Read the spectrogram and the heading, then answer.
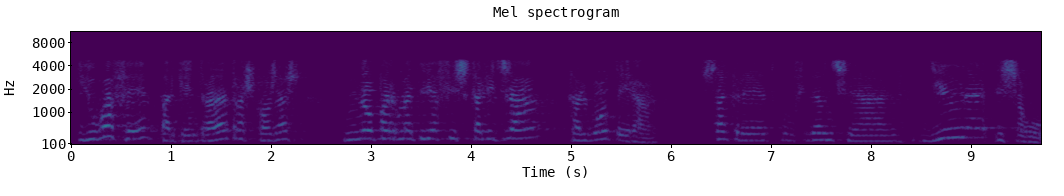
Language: Catalan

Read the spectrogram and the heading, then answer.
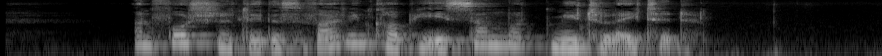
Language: English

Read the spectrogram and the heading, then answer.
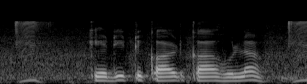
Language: Bhojpuri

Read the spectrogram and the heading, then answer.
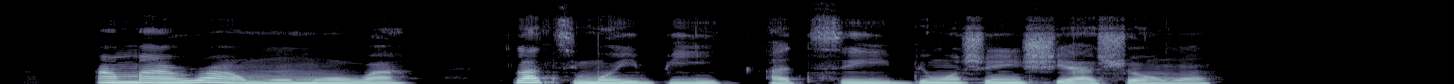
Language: Yoruba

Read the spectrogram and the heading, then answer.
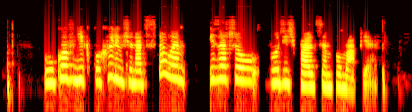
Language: Polish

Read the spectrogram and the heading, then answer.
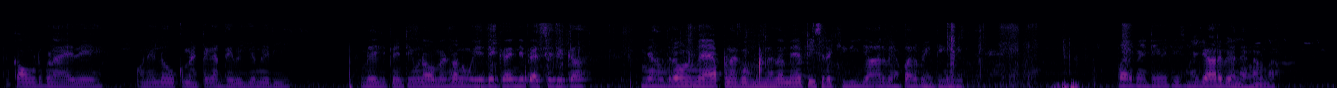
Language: Dogri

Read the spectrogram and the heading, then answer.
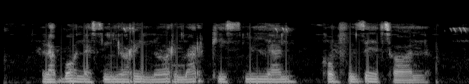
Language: Esperanto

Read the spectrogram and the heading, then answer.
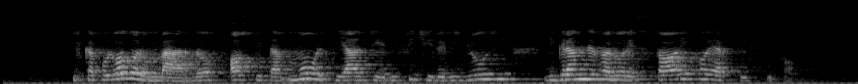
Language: Italian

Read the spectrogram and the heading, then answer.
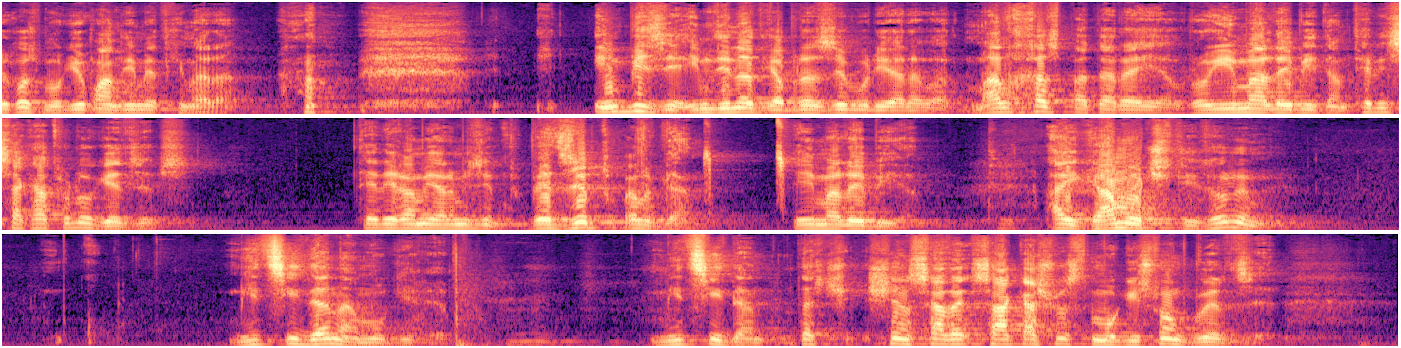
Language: Arabic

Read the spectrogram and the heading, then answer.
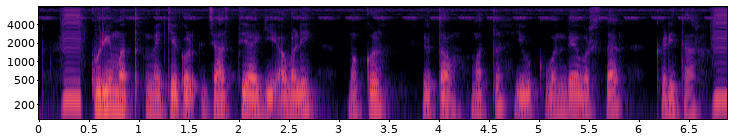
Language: Kannada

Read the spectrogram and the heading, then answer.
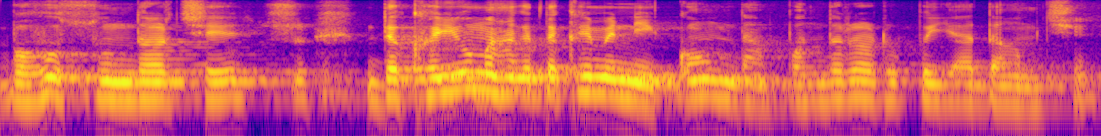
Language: Maithili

